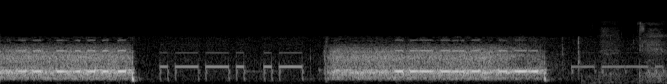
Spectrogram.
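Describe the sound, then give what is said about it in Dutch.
Earth-moon-earth amateur radio signals switching between transmit and receive: loud stretches of band-limited hiss alternate with quieter passages of thin, keyed tone beeps, with no voices. “Van die EME-signalen kan ik je overigens ook wel wat laten horen. Dus zenden, ontvangen. Zenden, ontvangen.”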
